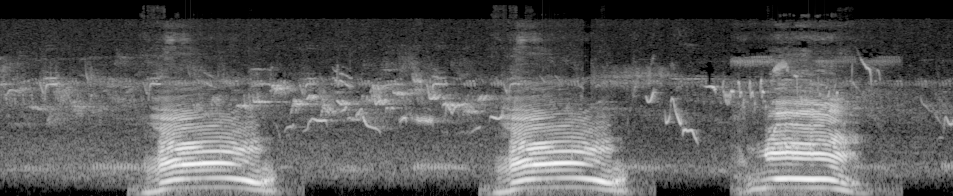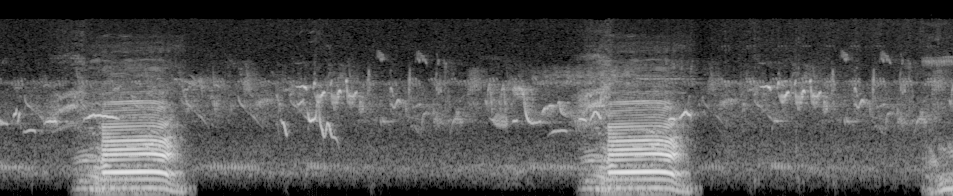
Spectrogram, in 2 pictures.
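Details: Five drawn-out, wavering moos spaced a few seconds apart from cows walking back from the field to the pen in the morning, with birds chirping and a faint insect hum throughout.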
